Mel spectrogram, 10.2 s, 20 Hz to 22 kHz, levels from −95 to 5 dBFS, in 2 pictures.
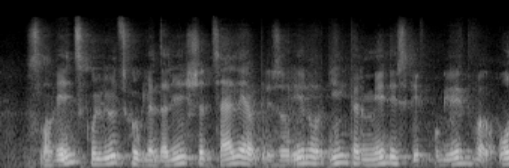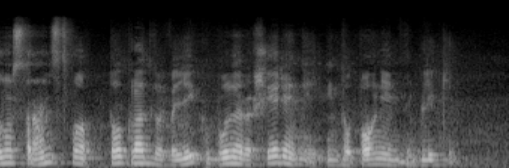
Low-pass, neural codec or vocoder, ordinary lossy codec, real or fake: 14.4 kHz; codec, 32 kHz, 1.9 kbps, SNAC; none; fake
